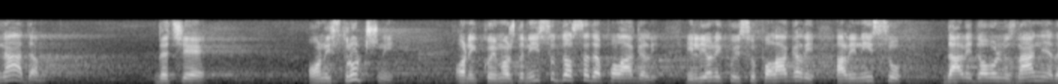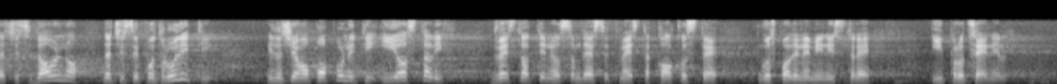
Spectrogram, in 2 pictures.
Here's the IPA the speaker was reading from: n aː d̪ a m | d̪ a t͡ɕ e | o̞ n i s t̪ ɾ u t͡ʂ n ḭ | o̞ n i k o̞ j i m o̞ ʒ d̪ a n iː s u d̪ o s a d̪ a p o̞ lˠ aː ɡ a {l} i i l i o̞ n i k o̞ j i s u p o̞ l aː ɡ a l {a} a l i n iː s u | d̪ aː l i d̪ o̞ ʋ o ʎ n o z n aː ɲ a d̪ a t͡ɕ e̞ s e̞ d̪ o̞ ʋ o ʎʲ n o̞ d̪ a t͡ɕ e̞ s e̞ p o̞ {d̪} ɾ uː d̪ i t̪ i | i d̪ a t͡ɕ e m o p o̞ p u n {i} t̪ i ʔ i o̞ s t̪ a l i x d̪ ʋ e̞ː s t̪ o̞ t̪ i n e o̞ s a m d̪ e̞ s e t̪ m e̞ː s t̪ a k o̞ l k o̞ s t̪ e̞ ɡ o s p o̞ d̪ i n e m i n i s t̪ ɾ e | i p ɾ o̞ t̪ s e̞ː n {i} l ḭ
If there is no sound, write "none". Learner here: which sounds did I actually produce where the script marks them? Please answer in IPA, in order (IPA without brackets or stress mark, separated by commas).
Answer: l, i, t̪, i, i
